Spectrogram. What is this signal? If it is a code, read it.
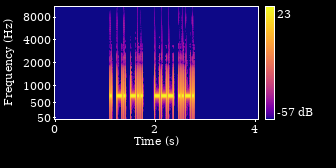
Morse code, heard as a keyed tone, about 34 wpm, 700 Hz. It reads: END OF
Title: Sets of 2 Words 35wpm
